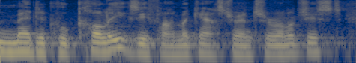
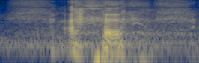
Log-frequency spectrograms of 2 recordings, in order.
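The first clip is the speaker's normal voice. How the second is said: breathy laugh; 9 dB louder than usual. Real, not acted. Laughing at her own story.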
